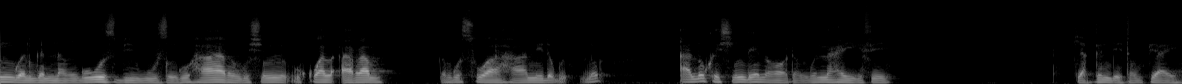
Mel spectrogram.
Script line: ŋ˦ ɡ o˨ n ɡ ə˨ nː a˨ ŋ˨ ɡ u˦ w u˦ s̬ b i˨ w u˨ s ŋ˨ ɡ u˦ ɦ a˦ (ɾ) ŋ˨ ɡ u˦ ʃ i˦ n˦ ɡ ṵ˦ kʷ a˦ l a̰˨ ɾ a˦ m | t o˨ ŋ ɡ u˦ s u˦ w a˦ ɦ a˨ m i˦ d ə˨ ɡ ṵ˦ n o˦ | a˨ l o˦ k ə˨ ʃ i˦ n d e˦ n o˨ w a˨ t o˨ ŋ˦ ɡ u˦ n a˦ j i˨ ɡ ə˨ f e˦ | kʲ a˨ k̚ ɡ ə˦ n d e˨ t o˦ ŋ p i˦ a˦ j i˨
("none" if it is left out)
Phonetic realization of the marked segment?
ɾ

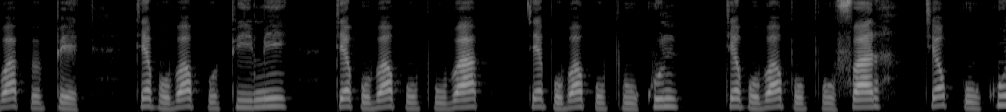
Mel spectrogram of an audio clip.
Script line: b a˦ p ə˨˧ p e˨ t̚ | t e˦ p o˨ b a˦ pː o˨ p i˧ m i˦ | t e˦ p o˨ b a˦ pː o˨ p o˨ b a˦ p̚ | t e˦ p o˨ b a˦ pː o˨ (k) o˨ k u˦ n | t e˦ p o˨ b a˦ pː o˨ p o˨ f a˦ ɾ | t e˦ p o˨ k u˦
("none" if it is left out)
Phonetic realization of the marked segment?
p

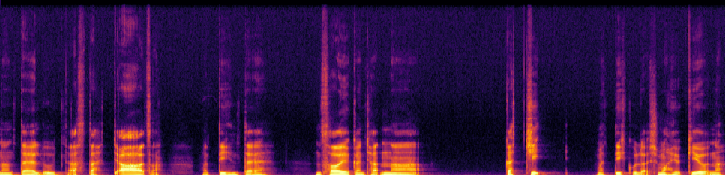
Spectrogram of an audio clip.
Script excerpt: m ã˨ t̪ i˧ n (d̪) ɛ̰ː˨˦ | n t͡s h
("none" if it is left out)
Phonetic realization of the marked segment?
t̪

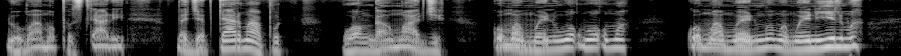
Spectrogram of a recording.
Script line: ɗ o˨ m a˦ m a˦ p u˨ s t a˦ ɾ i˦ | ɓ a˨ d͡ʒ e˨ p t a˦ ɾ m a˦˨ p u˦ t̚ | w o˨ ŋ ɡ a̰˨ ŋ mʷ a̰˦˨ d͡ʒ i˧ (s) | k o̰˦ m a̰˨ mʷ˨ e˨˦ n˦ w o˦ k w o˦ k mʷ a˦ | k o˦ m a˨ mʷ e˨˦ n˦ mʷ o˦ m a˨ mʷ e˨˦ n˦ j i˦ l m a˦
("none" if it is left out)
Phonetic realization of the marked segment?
none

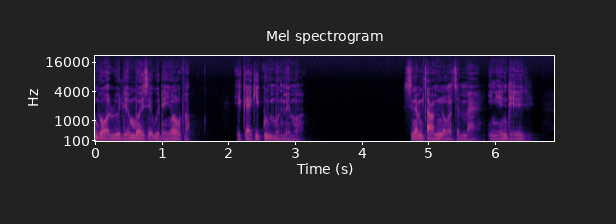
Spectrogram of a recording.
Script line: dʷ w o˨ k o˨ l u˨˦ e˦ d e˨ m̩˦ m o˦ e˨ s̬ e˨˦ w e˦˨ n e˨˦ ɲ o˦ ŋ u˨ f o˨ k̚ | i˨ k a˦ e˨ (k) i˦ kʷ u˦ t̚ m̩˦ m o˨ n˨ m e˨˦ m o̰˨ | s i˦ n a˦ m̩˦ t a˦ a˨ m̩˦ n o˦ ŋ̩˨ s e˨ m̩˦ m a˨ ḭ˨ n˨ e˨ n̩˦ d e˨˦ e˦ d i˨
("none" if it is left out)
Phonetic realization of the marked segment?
k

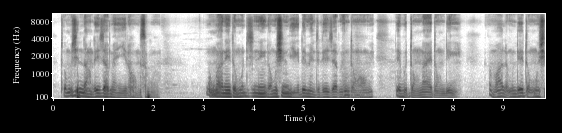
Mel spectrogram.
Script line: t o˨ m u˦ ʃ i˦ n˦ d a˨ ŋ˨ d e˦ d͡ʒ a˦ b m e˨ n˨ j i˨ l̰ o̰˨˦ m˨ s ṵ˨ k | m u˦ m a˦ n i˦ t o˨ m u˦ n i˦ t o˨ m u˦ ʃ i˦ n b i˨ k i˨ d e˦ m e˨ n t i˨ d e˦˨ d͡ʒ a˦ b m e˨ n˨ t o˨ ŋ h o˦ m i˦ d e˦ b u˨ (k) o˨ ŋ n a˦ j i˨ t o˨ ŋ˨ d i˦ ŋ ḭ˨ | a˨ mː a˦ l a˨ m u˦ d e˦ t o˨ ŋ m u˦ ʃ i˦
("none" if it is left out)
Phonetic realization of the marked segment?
t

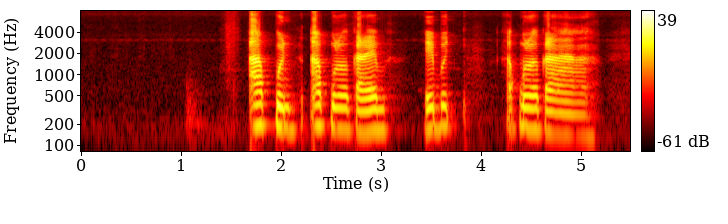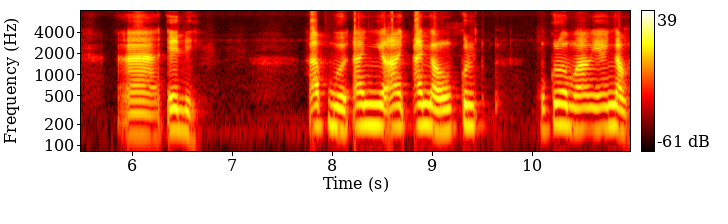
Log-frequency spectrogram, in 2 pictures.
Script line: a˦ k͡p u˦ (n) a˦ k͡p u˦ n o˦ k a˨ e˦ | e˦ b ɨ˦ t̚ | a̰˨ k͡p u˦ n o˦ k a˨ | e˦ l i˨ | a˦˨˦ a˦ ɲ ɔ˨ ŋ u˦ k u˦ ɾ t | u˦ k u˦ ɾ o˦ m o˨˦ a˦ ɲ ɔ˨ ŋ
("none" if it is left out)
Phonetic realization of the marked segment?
n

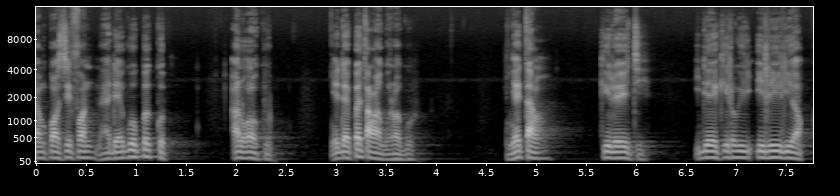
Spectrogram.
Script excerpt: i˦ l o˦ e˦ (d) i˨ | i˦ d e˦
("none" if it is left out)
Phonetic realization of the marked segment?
t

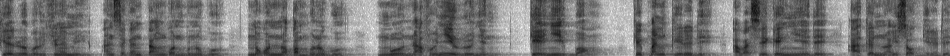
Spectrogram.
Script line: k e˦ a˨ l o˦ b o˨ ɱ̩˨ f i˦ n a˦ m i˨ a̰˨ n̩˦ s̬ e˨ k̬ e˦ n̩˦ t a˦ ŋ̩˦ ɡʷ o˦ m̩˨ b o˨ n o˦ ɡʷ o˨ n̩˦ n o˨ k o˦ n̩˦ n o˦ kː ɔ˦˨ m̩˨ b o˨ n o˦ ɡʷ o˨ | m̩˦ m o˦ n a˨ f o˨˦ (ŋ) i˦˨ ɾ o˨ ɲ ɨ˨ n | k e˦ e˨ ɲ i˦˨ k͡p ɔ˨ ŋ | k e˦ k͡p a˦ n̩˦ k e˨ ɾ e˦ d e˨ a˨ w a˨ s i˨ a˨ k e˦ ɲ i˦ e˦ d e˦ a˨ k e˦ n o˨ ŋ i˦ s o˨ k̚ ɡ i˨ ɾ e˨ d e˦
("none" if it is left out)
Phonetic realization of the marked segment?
ɲ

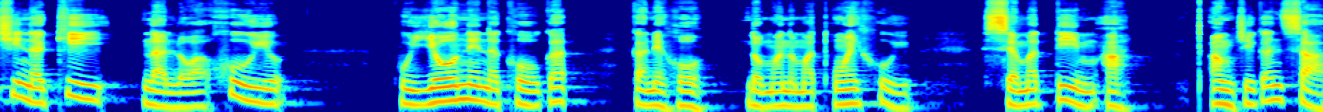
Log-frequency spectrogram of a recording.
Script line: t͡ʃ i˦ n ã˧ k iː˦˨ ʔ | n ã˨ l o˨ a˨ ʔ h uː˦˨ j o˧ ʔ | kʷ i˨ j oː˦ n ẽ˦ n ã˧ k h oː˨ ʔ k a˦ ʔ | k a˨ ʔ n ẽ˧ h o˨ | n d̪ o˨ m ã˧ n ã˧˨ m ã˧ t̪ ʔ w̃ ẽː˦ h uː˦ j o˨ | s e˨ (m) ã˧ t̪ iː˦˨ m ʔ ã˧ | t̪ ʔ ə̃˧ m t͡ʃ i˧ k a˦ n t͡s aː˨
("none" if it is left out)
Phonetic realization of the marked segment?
m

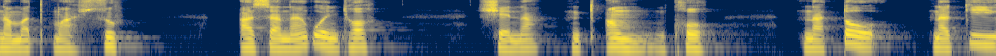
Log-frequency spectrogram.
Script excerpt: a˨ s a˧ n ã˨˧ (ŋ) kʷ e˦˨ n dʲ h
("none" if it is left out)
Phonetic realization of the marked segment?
ŋ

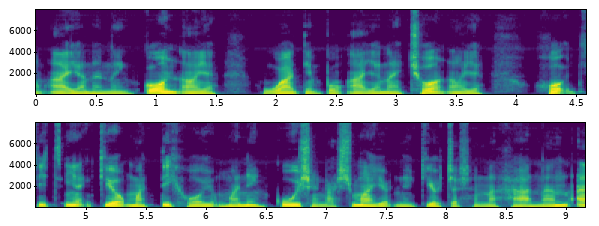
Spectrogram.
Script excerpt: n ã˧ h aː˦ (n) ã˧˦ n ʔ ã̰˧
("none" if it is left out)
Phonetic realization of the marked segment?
n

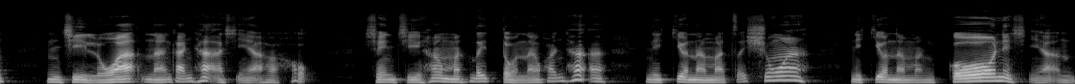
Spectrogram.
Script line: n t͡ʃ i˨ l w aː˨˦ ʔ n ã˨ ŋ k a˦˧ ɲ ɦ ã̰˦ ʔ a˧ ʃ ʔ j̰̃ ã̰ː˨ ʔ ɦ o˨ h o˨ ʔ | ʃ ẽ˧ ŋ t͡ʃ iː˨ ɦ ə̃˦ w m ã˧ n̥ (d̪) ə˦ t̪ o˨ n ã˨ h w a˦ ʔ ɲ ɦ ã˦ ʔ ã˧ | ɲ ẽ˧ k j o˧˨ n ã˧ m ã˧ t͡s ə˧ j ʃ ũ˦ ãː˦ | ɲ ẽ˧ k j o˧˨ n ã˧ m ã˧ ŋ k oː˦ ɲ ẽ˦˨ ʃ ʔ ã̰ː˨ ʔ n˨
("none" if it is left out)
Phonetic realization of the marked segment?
d̪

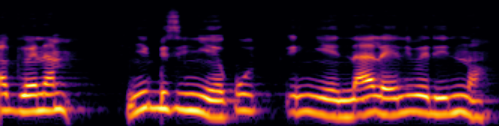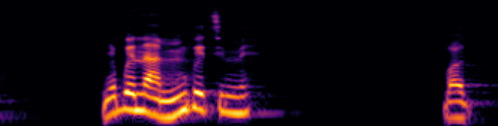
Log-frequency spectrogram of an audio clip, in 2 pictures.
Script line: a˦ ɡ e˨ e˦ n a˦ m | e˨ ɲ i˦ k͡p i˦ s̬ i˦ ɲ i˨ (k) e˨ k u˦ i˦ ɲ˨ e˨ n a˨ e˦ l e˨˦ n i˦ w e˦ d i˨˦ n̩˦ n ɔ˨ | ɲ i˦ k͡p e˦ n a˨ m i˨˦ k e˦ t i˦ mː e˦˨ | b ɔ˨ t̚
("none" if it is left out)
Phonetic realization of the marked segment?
none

